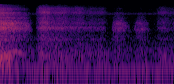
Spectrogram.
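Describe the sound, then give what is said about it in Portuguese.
Someone imitates a father's wheezy, whistling breaths as he sang with his breathing while resting, in a quick rhythmic pattern, several airy pulses rising and falling almost like a hummed tune, with no talking. “ele cantando na respiração dele”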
